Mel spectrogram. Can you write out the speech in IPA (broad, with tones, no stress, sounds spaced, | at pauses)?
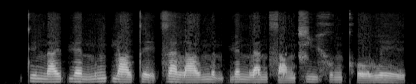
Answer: t̪ y˥˩ n a˥ ɪ̯ p ɥ ɛ˥˩ n̪ ʊ˥ ŋ p j ɑ˧˥ ʊ̯ t̪ ḛ˨˩ ɪ̯ t͡s ä˥˩ l ɑ˧˥ ʊ̯ n̪ ə̰˨˩ n p ɥ ɛ˥˧ n l a˥˩ n s ɑ˧˥ ŋ ɕ i˥˩ x ʊ˥ ŋ kʰ o˧˥ ʊ̯ l w e˥˩ ɪ̯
